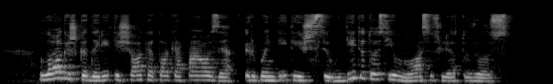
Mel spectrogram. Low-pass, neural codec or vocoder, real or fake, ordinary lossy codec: 10.8 kHz; vocoder, 44.1 kHz, 128 mel bands, Pupu-Vocoder; fake; MP3, 48 kbps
